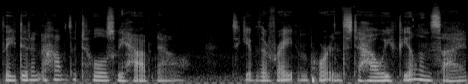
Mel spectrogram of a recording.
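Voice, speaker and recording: A woman's gentle tone against noticeable background noise. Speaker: ASMR roleplay performer. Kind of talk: ASMR comfort roleplay script reading. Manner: soft-spoken, gentle, reassuring.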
